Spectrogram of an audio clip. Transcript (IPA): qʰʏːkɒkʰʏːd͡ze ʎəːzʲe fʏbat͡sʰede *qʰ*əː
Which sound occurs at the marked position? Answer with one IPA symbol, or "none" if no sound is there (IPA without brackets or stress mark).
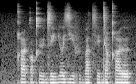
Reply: qʰ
